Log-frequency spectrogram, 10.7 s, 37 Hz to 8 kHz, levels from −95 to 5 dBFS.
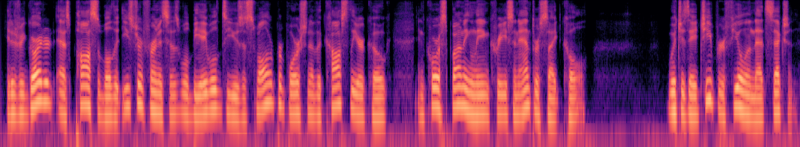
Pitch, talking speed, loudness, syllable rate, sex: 135 Hz, 190 wpm, -19 LUFS, 6.4 syllables/s, male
